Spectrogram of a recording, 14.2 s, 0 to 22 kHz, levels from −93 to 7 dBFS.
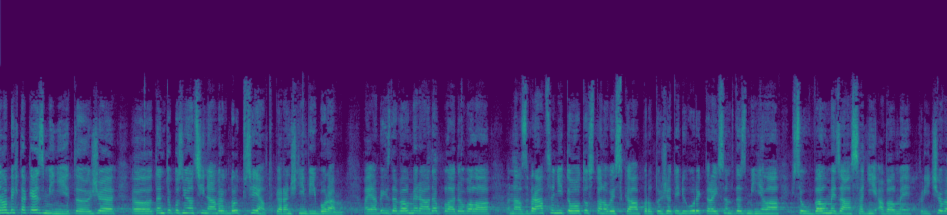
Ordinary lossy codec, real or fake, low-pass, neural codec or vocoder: MP3, 64 kbps; fake; 14.4 kHz; vocoder, 44.1 kHz, 128 mel bands, Pupu-Vocoder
